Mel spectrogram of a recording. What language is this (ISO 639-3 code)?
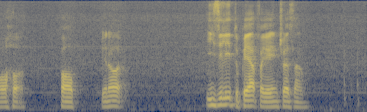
eng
